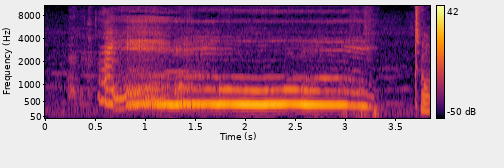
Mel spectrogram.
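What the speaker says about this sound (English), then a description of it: "Don't howl." A dog lets out a single sustained howl lasting a few seconds, loud and close, wavering slightly before breaking off, with no speech over it.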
